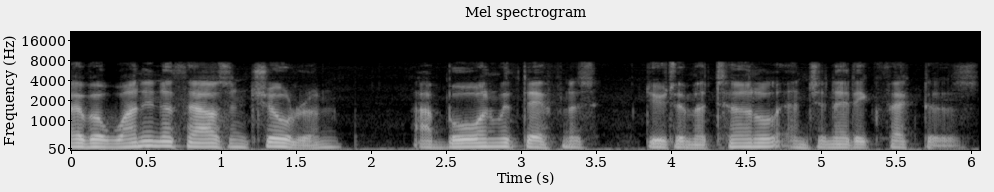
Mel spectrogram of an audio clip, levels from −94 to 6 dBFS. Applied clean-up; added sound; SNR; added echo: neural mask model Resemble Enhance denoiser.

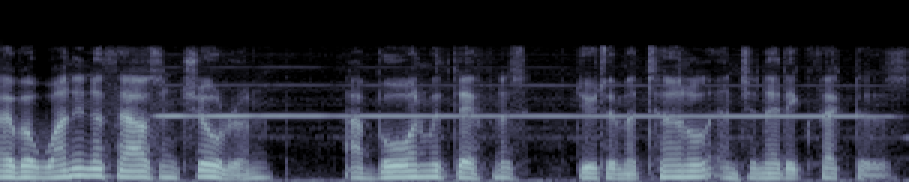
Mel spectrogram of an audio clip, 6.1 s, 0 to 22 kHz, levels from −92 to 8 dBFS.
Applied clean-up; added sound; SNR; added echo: none; Wind instrument, woodwind instrument; 15 dB; none.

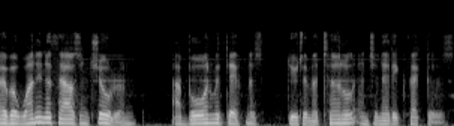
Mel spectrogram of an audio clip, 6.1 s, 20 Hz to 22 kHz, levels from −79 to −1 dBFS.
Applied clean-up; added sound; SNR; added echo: neural separator model SepFormer DNS4.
